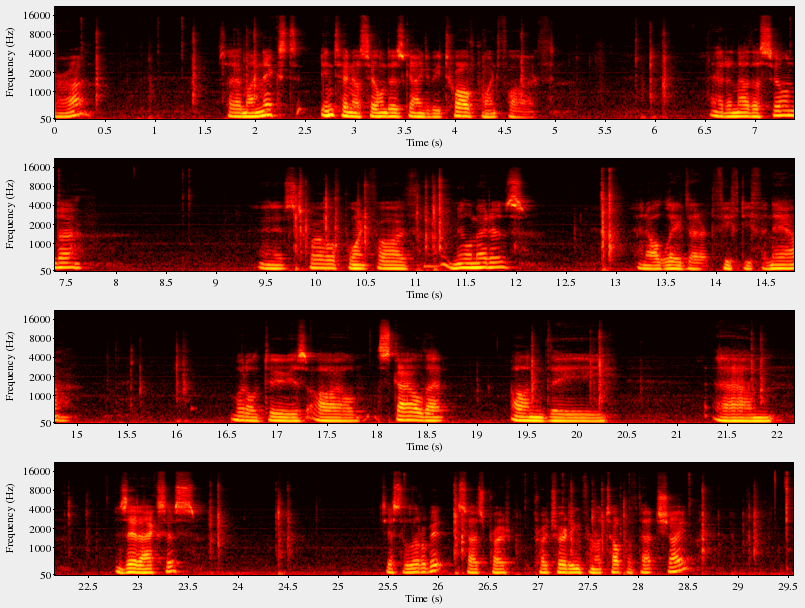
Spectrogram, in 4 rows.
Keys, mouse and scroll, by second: 6.0 shift+a, 8.7-10.5 drag, 11.2 m, 16.0 Tab, 19.5 Tab, 20.3 z, 21.8 Tab, 23.7 s, 26.2 Tab, 26.9-29.5 middle drag, 27.6 z.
